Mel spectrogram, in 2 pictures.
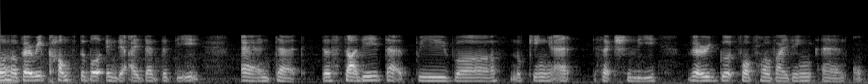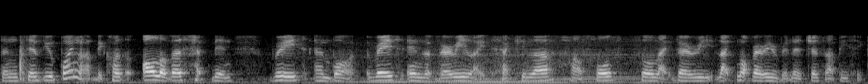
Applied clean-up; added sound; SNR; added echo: none; none; none; none.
